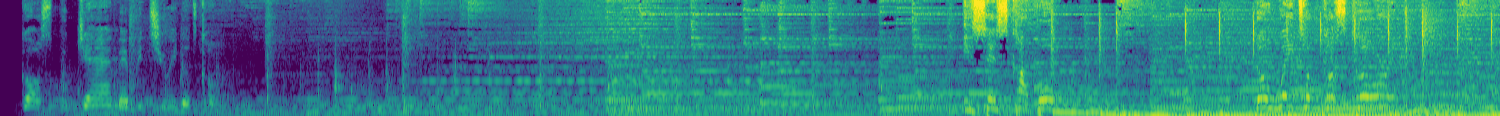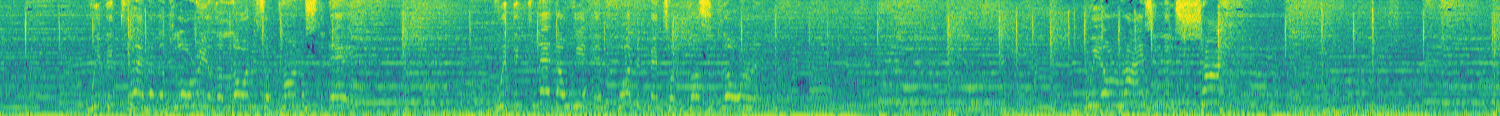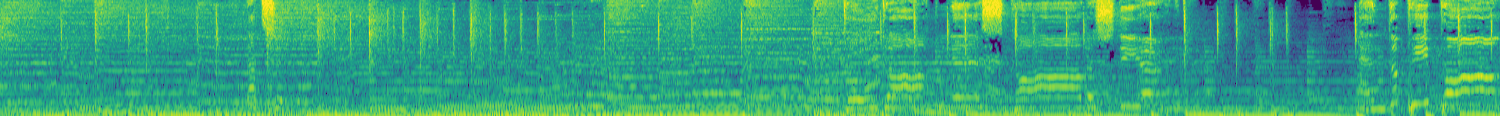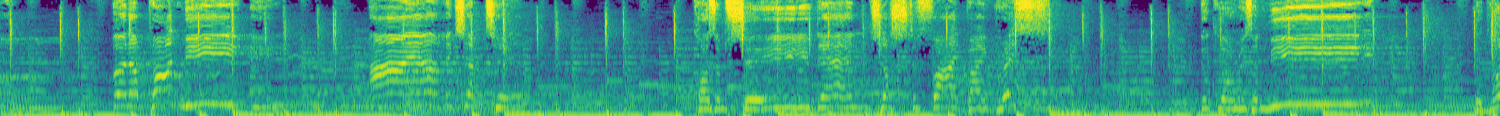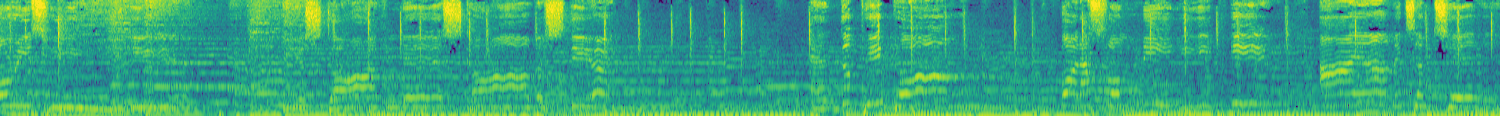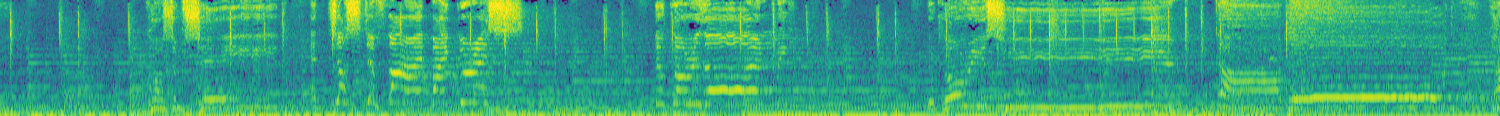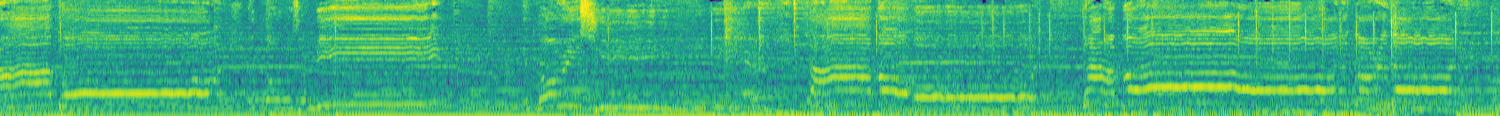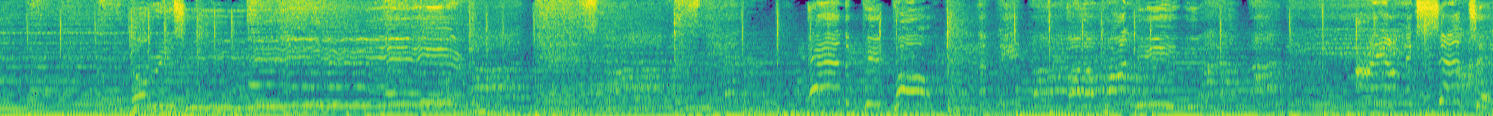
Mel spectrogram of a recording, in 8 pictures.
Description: African praisemusicVIDEO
